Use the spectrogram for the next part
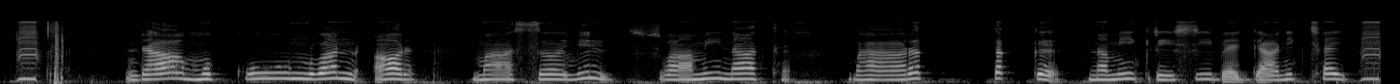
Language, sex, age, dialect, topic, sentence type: Maithili, male, 31-35, Bajjika, agriculture, statement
